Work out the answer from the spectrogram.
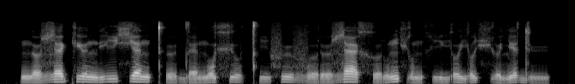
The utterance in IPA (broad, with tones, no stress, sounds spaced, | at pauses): n œ˨˩ ɮ ɛ˥ kʲ ø˥˧ n j i˥ ç ɛ˥˧ n t̪ʰ ø˨˩ d̪ ɛ˨˩ n̪ o˥ xʲ u˥˧ t̪ʰ i˨˩ f ʉ˥˧ v ɵ˨˩ ɾ ø˨˩ ɮ æ˥˧ x ɵ˨˩ ɾ u˥ n ç o˨˩ n x i˨˩ j ɵ˥˧ j ɵ˥ ç ø˨˩ lʲ ɛ˥ d y˨˩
